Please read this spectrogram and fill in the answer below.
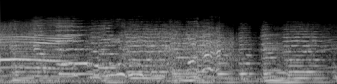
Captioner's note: giggles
